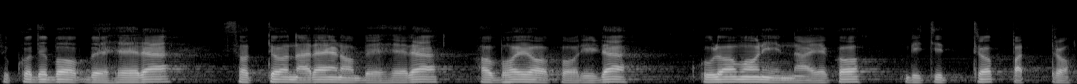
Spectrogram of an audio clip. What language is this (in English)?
Odia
